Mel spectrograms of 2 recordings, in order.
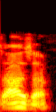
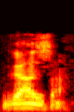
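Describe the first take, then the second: First: The word begins with a vowel sound. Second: The word begins with a G sound. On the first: The speaker calls it wrong. "if we didn't know anything about the Gao, we'd be pronouncing this thing as Aza" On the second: The speaker calls it right. "This is a G"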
